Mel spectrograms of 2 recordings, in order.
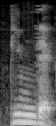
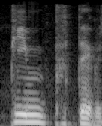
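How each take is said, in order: First: No p sound comes before 'deg'. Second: A p sound comes right before 'deg'. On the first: The speaker calls it right. "ピンデグって言うんですよね" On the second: The speaker calls it wrong. "ピンプデグじゃなくて"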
